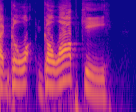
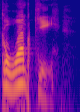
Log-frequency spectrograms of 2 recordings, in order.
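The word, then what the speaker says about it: gołąbki: so yeah, galopki, which is stuffed cabbage, galopki is how us English folk would say it. It's actually pronounced galumpki.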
